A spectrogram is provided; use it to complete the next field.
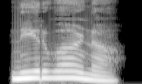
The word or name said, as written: ನಿರ್ವಾಣಿ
